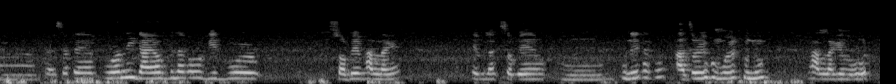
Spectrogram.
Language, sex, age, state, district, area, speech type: Assamese, female, 45-60, Assam, Tinsukia, rural, spontaneous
